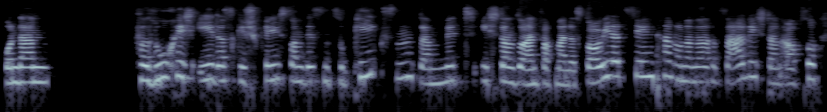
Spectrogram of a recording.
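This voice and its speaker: A woman's voice: a little high, normal speed, dry recording, highs cut off. A young woman who grew up in Bangladesh talks openly and reflectively as an interview guest, with many fillers. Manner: open, frank and reflective, with frequent fillers. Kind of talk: conversational interview.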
